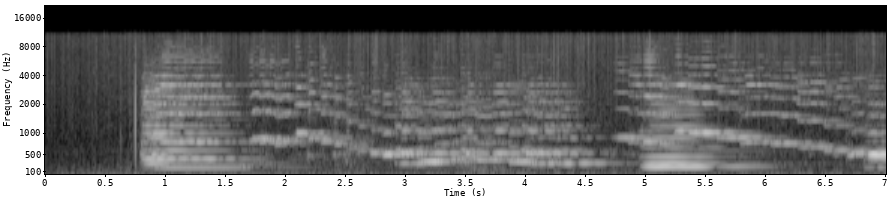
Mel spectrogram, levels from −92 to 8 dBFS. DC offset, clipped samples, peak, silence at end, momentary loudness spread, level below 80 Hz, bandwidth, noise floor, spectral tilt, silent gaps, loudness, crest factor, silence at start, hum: under 0.1%; under 0.1%; -6 dBFS; 0 s; 13 LU; -56 dBFS; 11.5 kHz; -47 dBFS; -3 dB/octave; none; -25 LUFS; 18 dB; 0.15 s; none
